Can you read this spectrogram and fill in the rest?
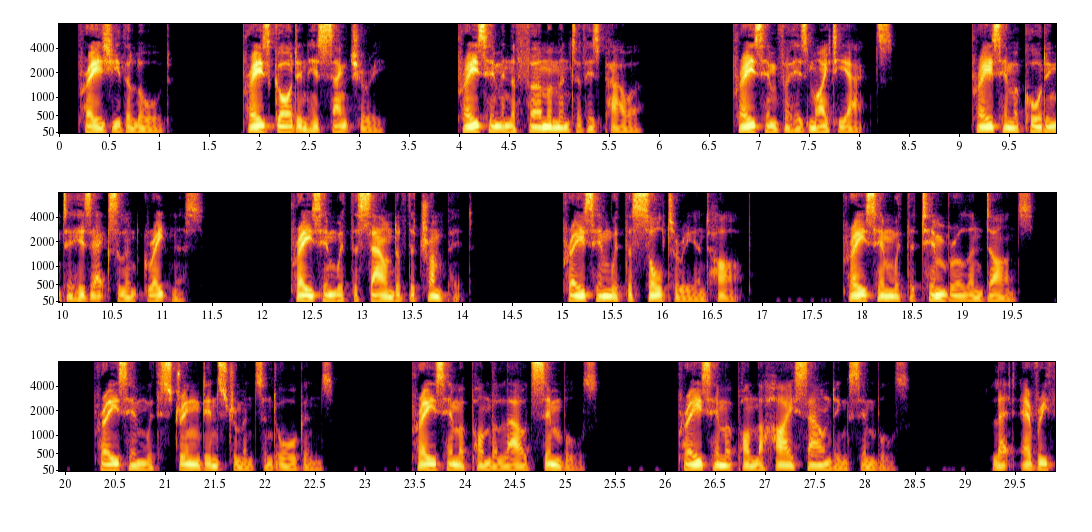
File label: psalm kjv king james audio bible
